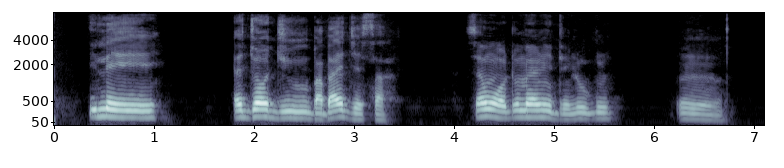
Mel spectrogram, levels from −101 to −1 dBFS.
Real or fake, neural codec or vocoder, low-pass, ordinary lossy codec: fake; codec, 16 kHz, 4 kbps, FreqCodec, larger model; none; none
